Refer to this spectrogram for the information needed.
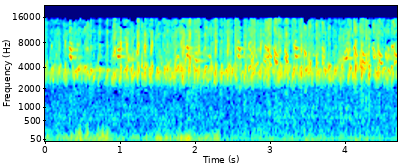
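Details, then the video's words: Many European goldfinches twittering at once, their mating calls meant to excite males into song; a steady stream of bright, high chirps and liquid trills, with some soft low thumps during the first two seconds. "بتبتة جماعية رهيبة لتحفيز الحسون على التغريد والهيجان"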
